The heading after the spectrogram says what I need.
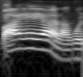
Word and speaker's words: paella: 이게 읽을 때는 이제 그 빠에야라고 읽어요.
